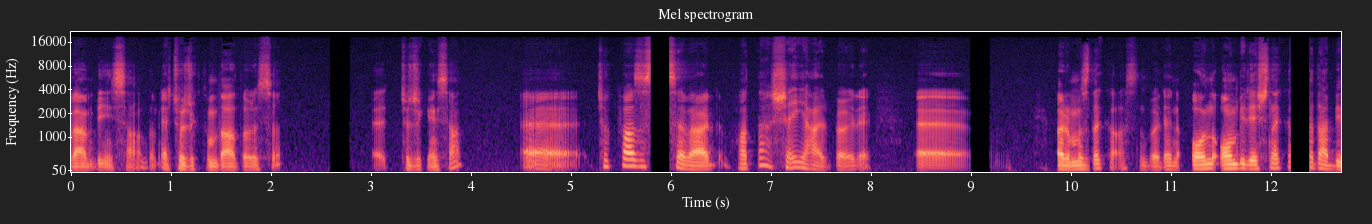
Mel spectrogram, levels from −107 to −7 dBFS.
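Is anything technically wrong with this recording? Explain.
Yes. Gaps between chunks at 2.59, 5.79, 8.99 and 12.19 s: the speech arrives in segments that fit 3-second chunks, and each join leaves a 200 ms silence.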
